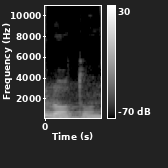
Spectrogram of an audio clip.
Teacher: উচ্চারণের সুবিধার জন্য সংযুক্ত ব্যঞ্জন ভেঙে উভয়ের মধ্যে স্বরধ্বনির আগমন ঘটানোকে কিন্তু স্বরভক্তি বা বিপ্রকর্ষ বলা হয়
